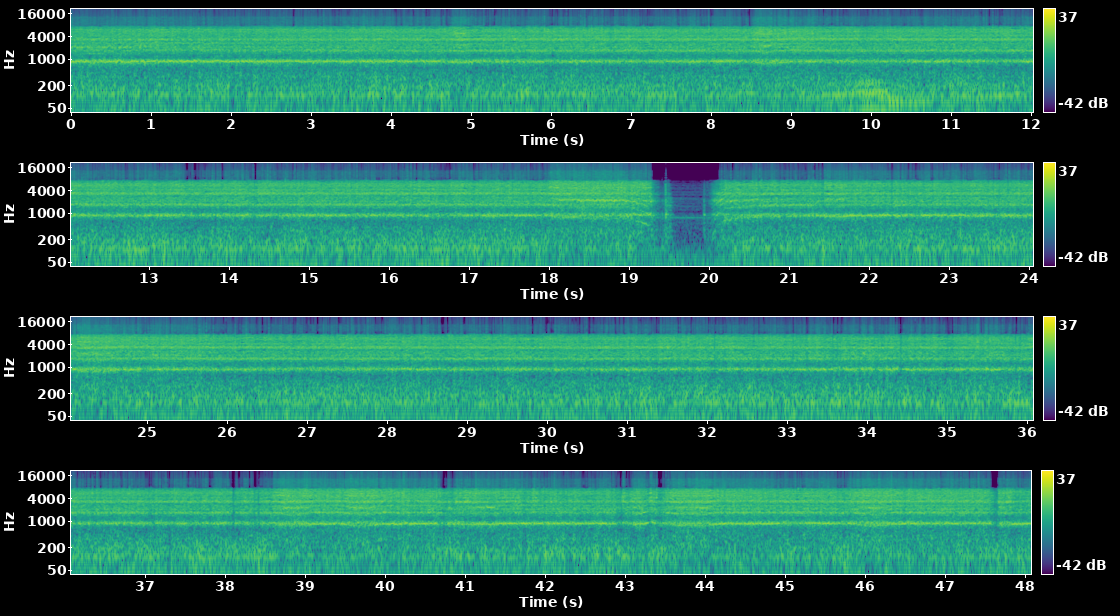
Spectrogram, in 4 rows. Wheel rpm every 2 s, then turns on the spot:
220, 230, 230, 230, 230, 230, 230, 230, 230, 150, 180, 230, 230, 230, 230, 240, 230, 230, 230, 230, 220, 230, 230, 230.
none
